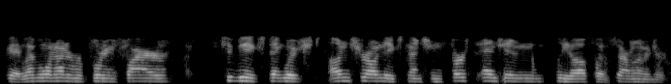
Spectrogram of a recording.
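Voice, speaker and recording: A man's voice: a little high, fairly even intonation, fairly quick, smooth, dry recording. A man working as a fire dispatcher, giving clipped, procedural readbacks over two-way radio. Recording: tinny narrowband radio transmission.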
